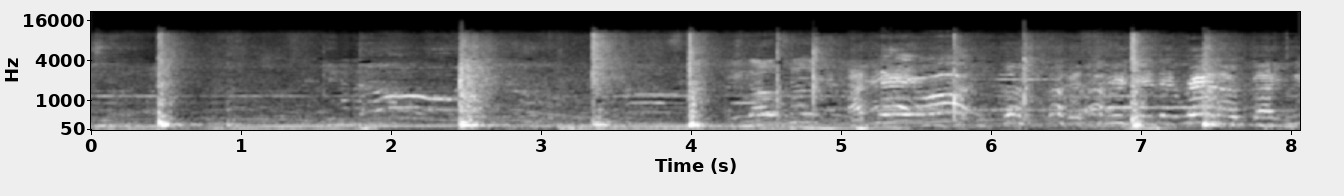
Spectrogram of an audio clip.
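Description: Background music playing, with several sharp thuds of cornhole bean bags landing on wooden boards, and voices in the middle and near the end.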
